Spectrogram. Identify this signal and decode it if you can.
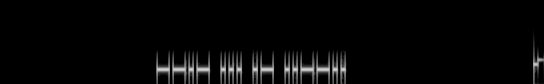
Morse code, heard as a keyed tone, about 30 wpm, 700 Hz. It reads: QSA?
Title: Q-Codes with Spoken Meaning - 30wpm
